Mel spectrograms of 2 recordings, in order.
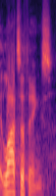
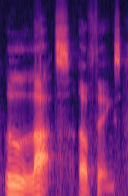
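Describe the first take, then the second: First: Said in the usual way. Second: Lots of things dragged out slowly, LOTS leaned on hard; slow emphatic repeat. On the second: Shown as a demonstration. Preacher repeating his answer, slowed right down for weight.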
